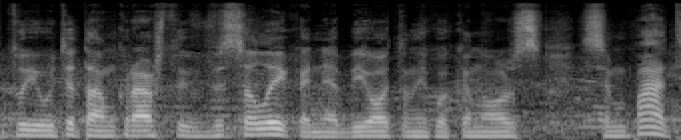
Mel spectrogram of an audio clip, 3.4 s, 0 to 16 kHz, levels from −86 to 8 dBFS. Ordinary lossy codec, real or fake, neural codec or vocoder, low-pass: AAC, 64 kbps; real; none; 14.4 kHz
